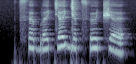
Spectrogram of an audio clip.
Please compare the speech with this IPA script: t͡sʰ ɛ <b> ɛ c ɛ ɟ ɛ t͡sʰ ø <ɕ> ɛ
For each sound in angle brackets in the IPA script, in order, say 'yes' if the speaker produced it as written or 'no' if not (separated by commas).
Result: yes, no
